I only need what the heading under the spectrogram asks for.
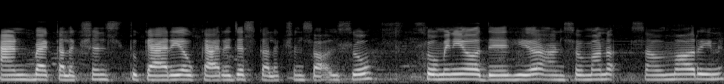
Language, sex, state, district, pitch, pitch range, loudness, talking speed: English, female, Punjab, Fazilka, 225 Hz, 215-235 Hz, -17 LUFS, 165 wpm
